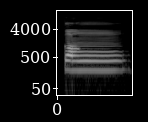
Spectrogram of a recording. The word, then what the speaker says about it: 更: 뜻 그리고 발음을 지니니 고칠 경자는 따라 읽어보세요. 껑, 껑 일성으로 발음됩니다. 반면에 갱신으로 발음할 때는 중국어 발음 역시 변해서 껑, 껑 사성으로 발음된다는 것이지요. 따라서 동사로 발음할 때, 즉 고치다라는 의미를 낼 땐 껑, 다시라는 의미의 부사로 쓰일 땐 껑, 사성으로 발음됨에 주의하시기 바랍니다.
